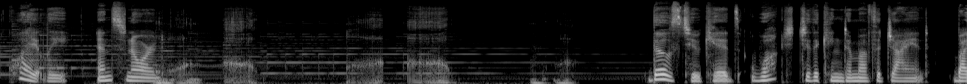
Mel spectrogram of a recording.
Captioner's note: snoring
